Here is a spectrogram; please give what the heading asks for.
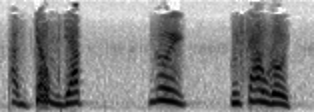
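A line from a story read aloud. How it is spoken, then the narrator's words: Crying out. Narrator (Vietnamese): Y thị kêu lên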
